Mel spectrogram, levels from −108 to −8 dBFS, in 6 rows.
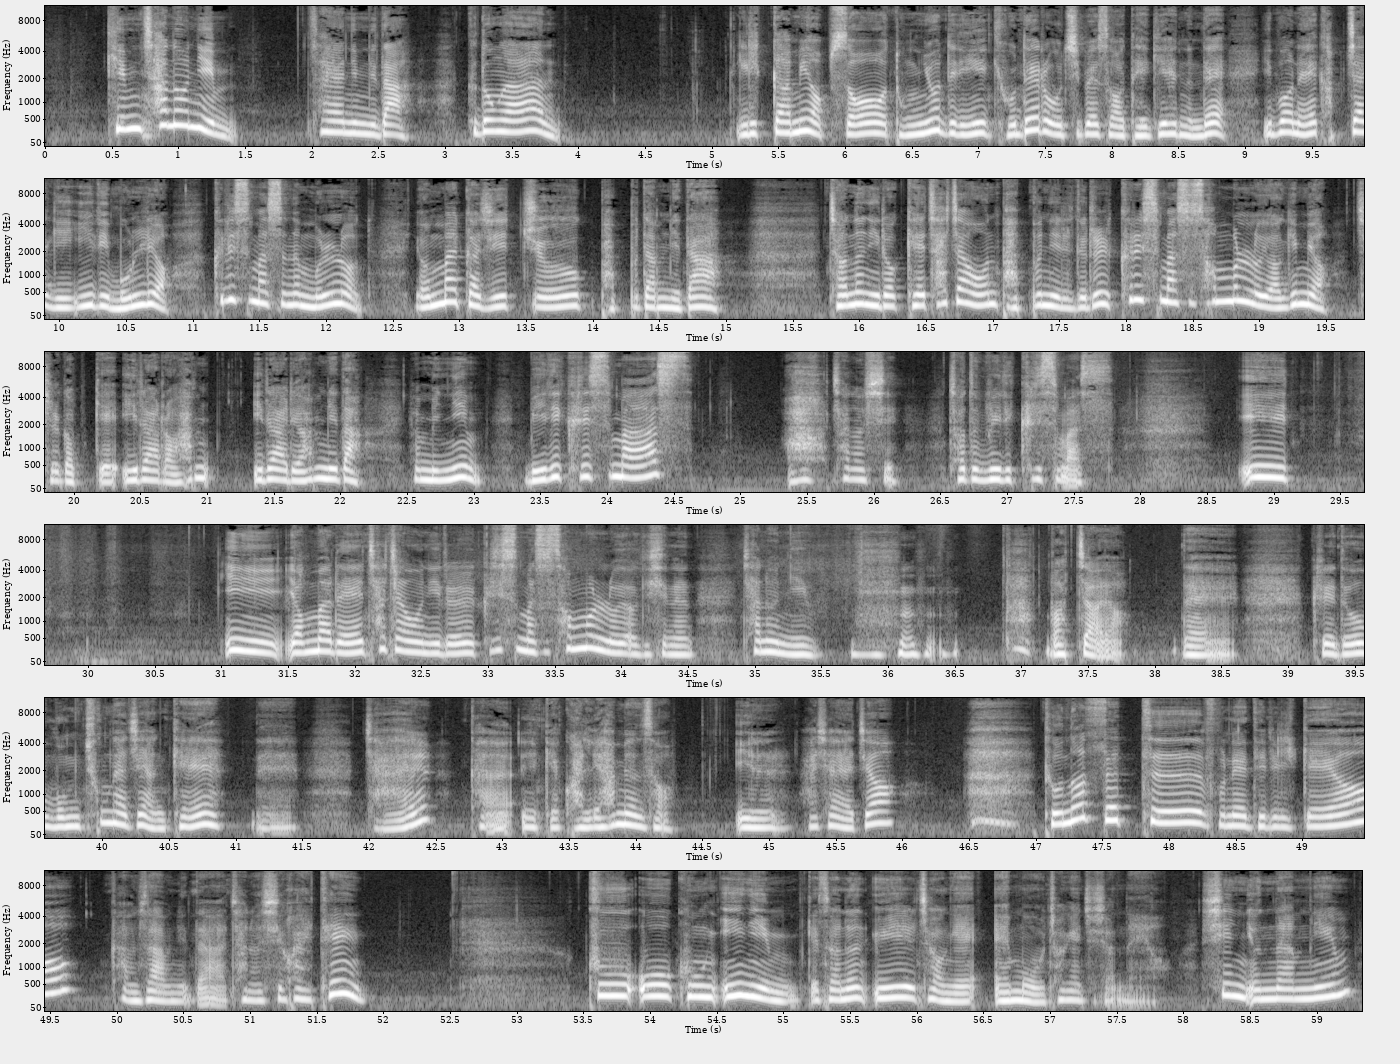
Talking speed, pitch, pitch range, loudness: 215 characters per minute, 205 Hz, 180-235 Hz, -15 LUFS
